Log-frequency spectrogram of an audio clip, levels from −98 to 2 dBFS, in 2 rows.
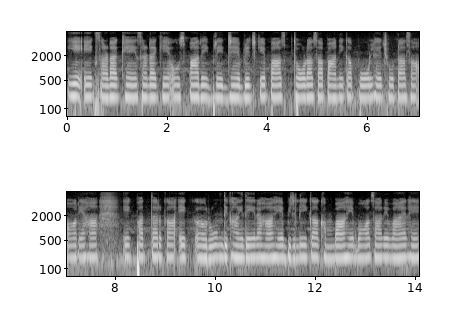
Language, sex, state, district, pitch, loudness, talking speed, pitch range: Hindi, female, Haryana, Rohtak, 190 Hz, -21 LUFS, 175 wpm, 185-190 Hz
